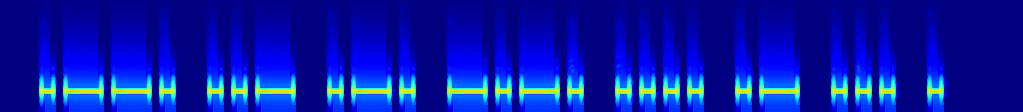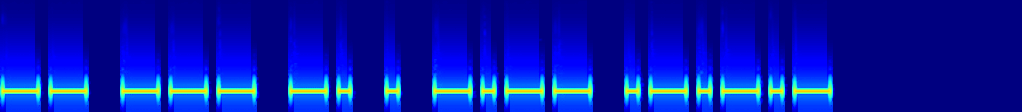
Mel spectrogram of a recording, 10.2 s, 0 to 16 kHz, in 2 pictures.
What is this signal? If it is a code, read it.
Morse code, heard as a keyed tone, about 21 wpm, 700 Hz. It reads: PURCHASE MONEY.
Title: Sentences from Top 1000 Words - Review Part 5 - 20wpm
